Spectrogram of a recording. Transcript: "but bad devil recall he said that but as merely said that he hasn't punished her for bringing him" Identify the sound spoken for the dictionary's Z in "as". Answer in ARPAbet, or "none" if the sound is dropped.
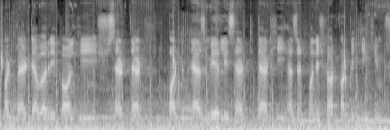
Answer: Z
